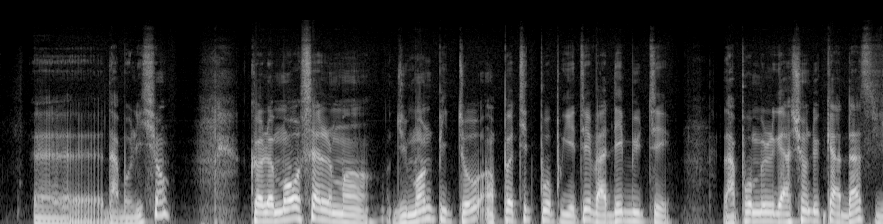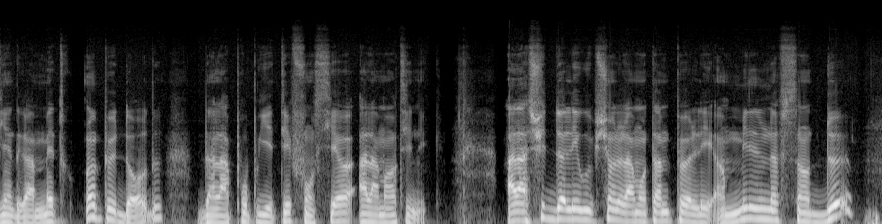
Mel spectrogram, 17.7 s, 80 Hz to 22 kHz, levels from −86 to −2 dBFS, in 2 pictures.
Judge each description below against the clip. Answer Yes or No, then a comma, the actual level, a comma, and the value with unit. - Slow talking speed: Yes, slow, 135 wpm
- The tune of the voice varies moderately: Yes, average, 4.1 semitones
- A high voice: No, low, 110 Hz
